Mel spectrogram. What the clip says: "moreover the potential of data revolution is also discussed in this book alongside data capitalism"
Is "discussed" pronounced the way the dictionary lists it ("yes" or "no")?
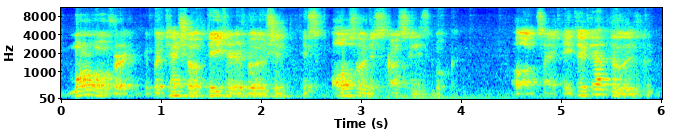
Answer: yes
